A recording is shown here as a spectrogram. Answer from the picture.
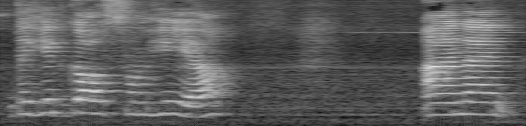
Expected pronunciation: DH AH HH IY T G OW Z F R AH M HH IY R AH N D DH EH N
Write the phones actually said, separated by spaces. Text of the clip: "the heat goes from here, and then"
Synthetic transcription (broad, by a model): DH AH HH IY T G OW F R AH M HH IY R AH N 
